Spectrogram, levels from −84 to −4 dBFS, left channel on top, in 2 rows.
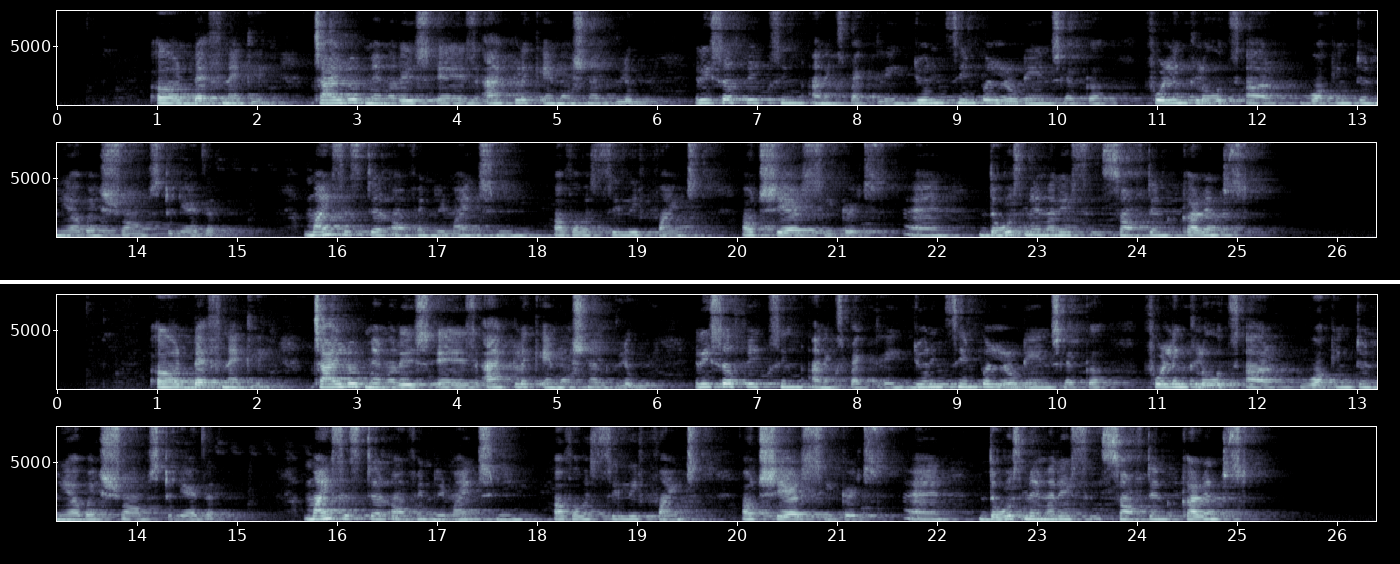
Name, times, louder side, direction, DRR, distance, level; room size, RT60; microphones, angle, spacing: voice 1, 0.9-5.9 6.4-10.5 10.9-14.8 15.7-19.6 20.0-22.2 22.4-25.1, right 2 dB, 50° right, 4 dB, 3.9 m, -27 dB
26.5 x 24.5 x 8.4 m, 1.2 s
head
